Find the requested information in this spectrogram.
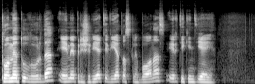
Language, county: Lithuanian, Klaipėda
